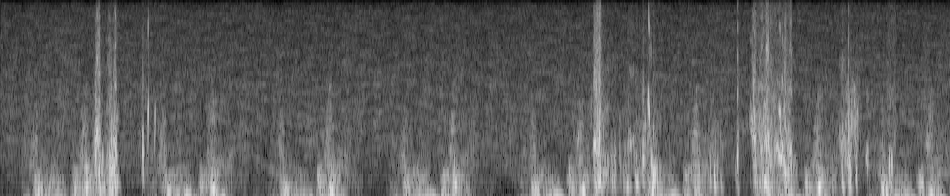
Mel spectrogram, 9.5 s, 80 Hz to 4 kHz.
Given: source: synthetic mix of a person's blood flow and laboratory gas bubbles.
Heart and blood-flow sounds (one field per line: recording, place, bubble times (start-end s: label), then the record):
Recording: Doppler ultrasound of blood flow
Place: precordium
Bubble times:
0.91-1.21 s: bubbles
1.40-1.65 s: bubbles
5.87-6.61 s: bubbles
7.08-7.24 s: bubbles
7.35-7.42 s: bubbles
7.48-7.98 s: bubbles
8.29-8.61 s: bubbles
8.64-8.70 s: bubbles
8.85-8.96 s: bubbles
From the record:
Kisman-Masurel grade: 223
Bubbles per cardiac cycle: several, 3 to 8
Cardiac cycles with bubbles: 10 to 50%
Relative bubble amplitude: loud (0.450 to 0.775)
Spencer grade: 2 (many but less than half of the cardiac periods contain bubble signals, singularly or in groups)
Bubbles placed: only in the low amplitude regions of the cardiac cycle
